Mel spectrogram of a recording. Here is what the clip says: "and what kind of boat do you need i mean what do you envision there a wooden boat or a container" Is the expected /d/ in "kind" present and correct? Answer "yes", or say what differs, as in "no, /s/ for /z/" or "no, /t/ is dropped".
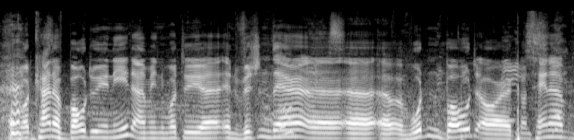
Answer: yes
